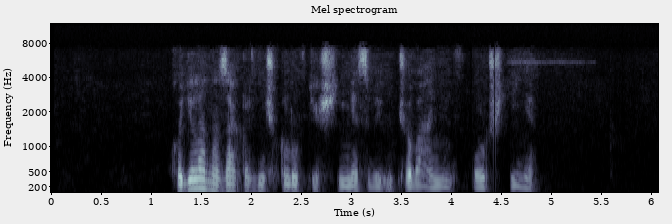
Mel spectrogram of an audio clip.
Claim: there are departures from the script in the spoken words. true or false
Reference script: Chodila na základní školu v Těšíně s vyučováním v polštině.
false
